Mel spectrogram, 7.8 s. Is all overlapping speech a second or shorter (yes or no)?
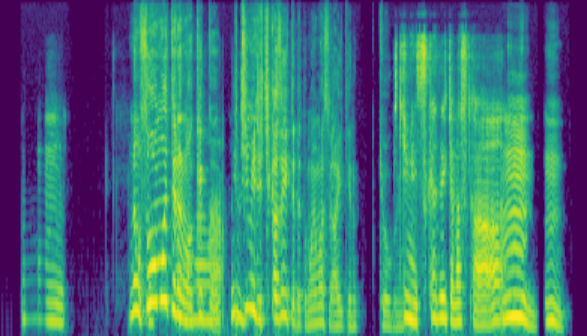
no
